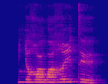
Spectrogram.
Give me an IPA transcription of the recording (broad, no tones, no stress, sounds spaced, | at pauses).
ʎ ɯ ʁ œ lˠ ɛ ʁ i t ɪ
